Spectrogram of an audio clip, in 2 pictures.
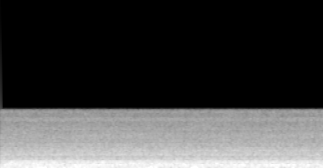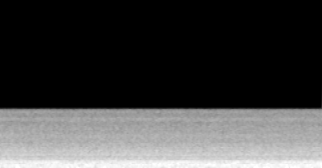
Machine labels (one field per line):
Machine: fan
